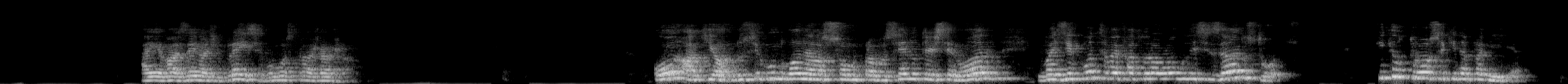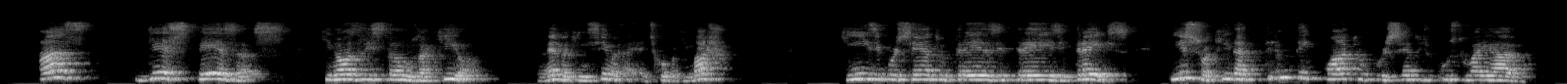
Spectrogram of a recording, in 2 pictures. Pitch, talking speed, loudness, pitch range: 220 Hz, 130 wpm, -18 LUFS, 185-255 Hz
